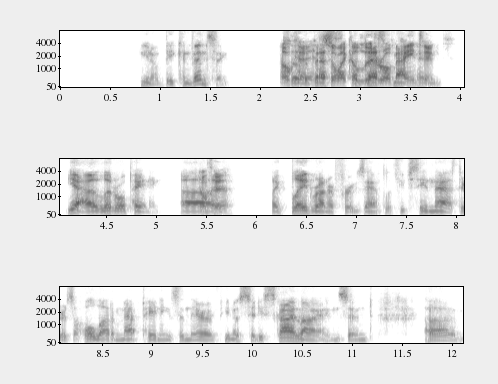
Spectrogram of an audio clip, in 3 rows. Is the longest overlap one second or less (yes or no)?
no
